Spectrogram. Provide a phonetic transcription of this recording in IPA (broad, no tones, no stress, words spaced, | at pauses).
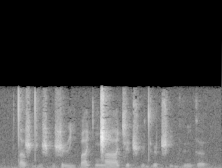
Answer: taʂ dʱi̤ʂpə̤ʂɨːʎ ɓaːcŋ͡ǁaː t͡ɕiʈ͡ʂʰʉdʱɨ ʈ͡ʂʰibʱɨŋ kə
